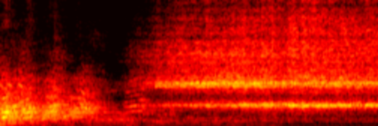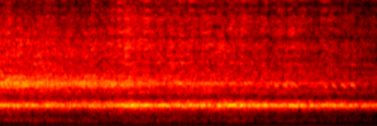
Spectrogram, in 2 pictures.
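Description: A brief snickering laugh, then a steady, shrill high-pitched drone holding two even tones over a hiss, continuing to the end.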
